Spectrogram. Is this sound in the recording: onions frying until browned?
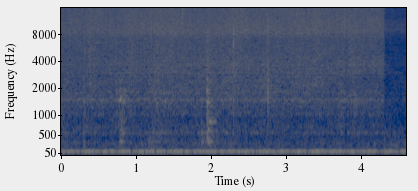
yes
